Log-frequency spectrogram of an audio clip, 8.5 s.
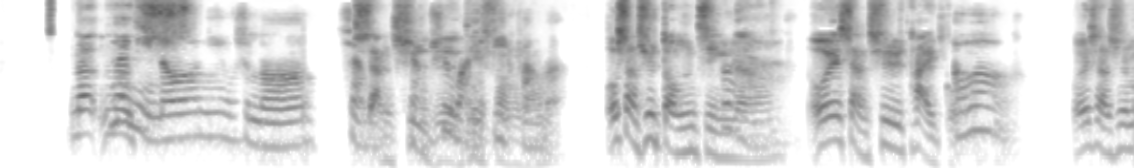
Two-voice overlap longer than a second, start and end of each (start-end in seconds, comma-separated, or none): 2.6-4.1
